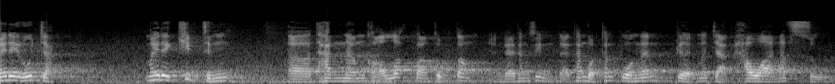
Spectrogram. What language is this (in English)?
Thai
